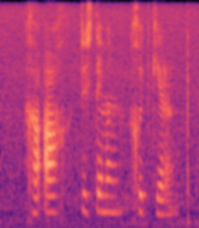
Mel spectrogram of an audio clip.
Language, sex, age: Afrikaans, female, 20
